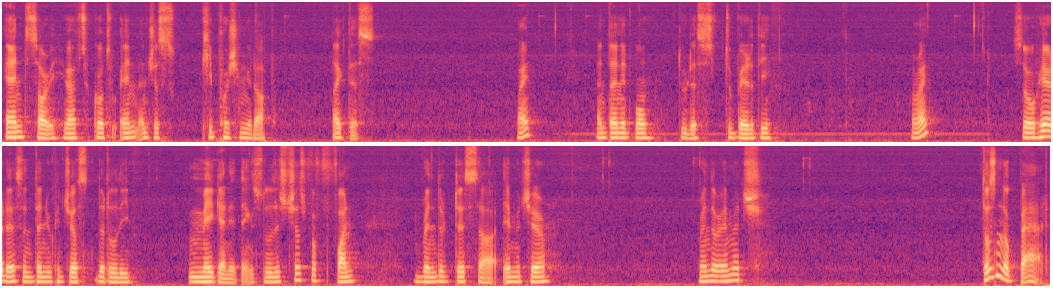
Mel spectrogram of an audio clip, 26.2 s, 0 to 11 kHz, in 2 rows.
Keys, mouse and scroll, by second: 0.3 click, 4.5 middle click, 7.7 shift+middle click, 8.3 middle click, 9.0-10.5 scroll down 16, 10.8-12.0 scroll up 25, 12.2-12.7 scroll down 6, 12.9 middle click, 14.3 shift+middle click, 15.0 middle click, 16.7 shift+middle click, 17.6 middle click, 20.0 click, 21.6 click.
